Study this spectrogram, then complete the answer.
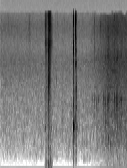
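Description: Two short menu blips sound.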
